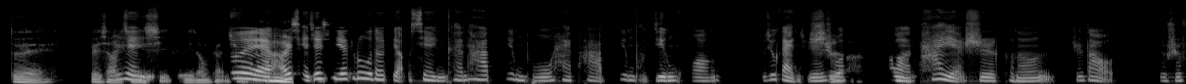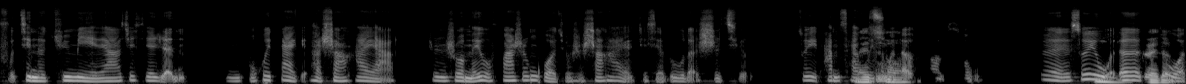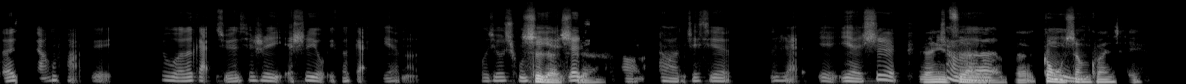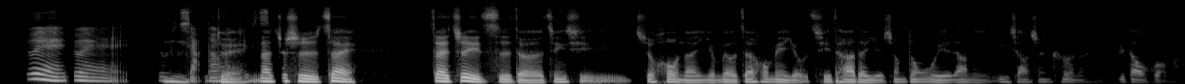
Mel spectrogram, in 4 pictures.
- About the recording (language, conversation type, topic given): Chinese, podcast, 有没有过一次近距离接触野生动物、让你惊喜的经历？
- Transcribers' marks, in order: other background noise; tapping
